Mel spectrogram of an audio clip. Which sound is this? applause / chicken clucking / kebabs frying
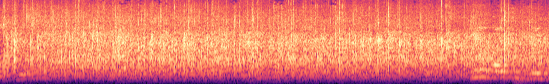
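applause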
